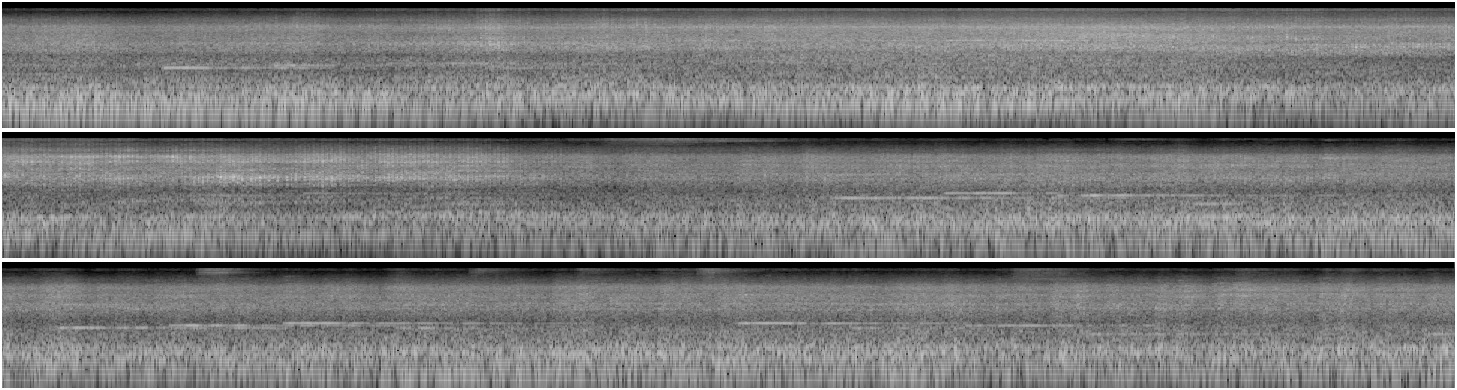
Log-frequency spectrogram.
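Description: Freight train of container wagons rolling steadily past, its wheels rumbling and clattering over the rails, with short high squeals coming and going.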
